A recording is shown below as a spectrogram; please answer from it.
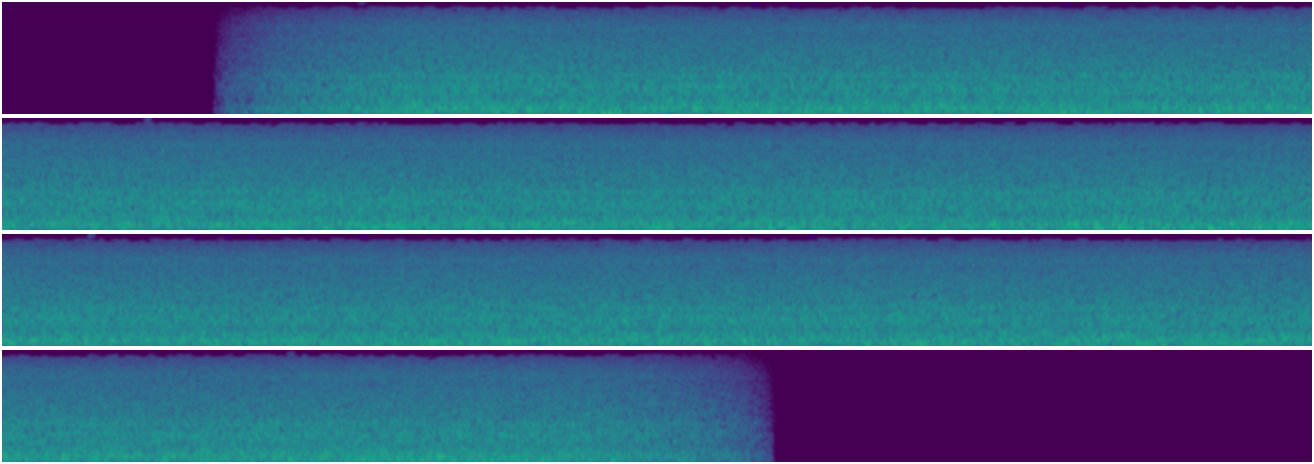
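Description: River water pouring over a small weir into the pool below, a steady rushing that fades in about a second in and fades out just before the end.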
